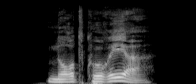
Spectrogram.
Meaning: North Korea (a country in East Asia, whose territory consists of the northern part of Korea; official name: Demokratische Volksrepublik Korea)
- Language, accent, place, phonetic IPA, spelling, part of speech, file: German, Germany, Berlin, [ˈnɔʁtkoˈʁeːa], Nordkorea, proper noun, De-Nordkorea.ogg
